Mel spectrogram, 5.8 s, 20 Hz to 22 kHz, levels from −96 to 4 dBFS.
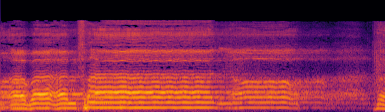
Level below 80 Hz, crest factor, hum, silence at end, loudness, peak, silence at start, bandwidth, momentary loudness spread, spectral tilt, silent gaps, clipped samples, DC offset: -60 dBFS; 14 dB; none; 0 s; -16 LUFS; -2 dBFS; 0 s; 11 kHz; 20 LU; -4.5 dB/octave; none; under 0.1%; under 0.1%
